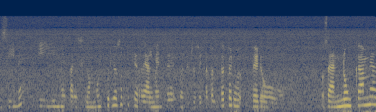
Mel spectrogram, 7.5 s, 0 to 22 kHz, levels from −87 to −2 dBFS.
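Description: From 0.0 s and throughout, the other side's voice leaks through at about 15 dB below the speech. The likely cause is an echo canceller leaving loudspeaker sound in the microphone.

Speech is suppressed in double talk at 0.0–0.3 s, 0.77–0.93 s, 1.22–1.63 s, 3.33–4.43 s and 6.48–6.57 s. The voice dips by roughly 5 to 10 dB. This is likely the canceller turning down both voices when they overlap.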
